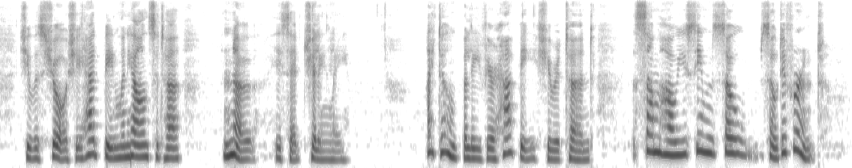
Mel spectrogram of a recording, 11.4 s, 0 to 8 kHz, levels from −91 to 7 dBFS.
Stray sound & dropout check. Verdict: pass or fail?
pass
